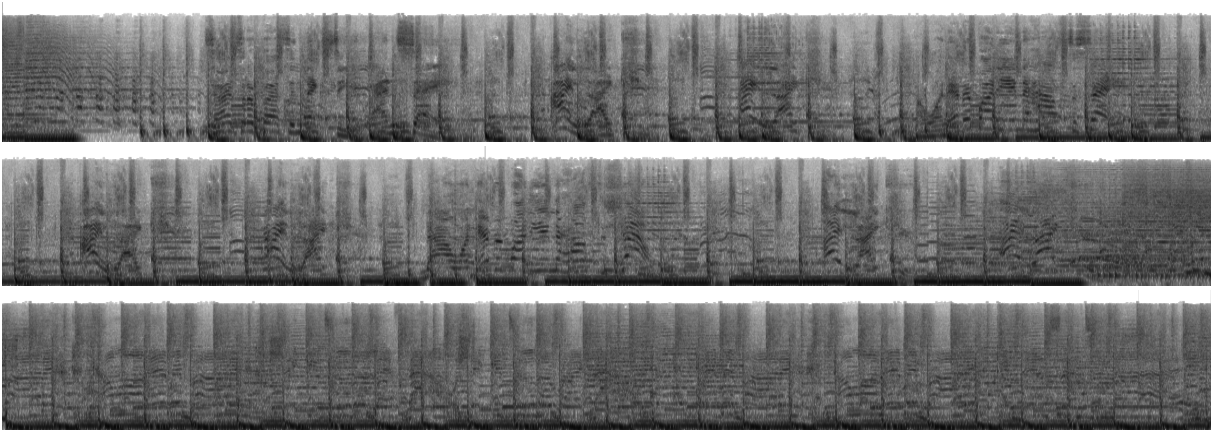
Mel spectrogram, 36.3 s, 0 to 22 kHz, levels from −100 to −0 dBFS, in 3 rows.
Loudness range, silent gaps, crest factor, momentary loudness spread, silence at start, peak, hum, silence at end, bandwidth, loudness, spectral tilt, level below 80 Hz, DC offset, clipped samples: 3 LU; none; 12 dB; 5 LU; 0 s; 0 dBFS; none; 0 s; 16 kHz; -12 LUFS; -3.5 dB/octave; -16 dBFS; under 0.1%; under 0.1%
